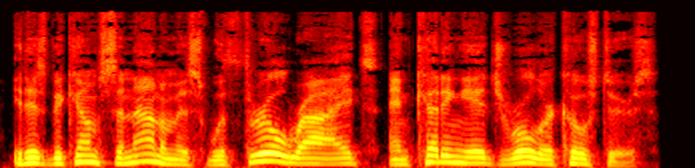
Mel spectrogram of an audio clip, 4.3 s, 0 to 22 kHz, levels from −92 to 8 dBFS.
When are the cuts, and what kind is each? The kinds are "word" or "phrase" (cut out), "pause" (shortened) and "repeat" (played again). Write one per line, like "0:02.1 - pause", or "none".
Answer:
none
